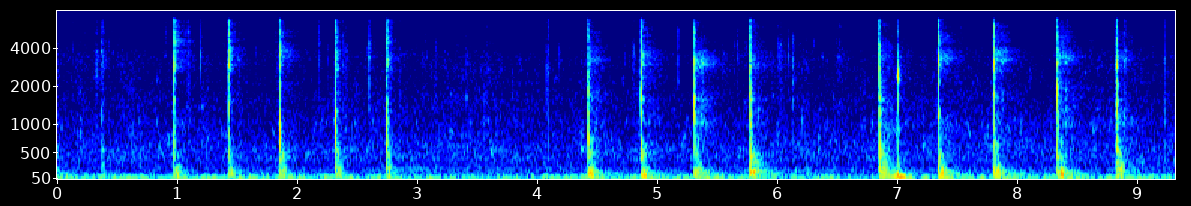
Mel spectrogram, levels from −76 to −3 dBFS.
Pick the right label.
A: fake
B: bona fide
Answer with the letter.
A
